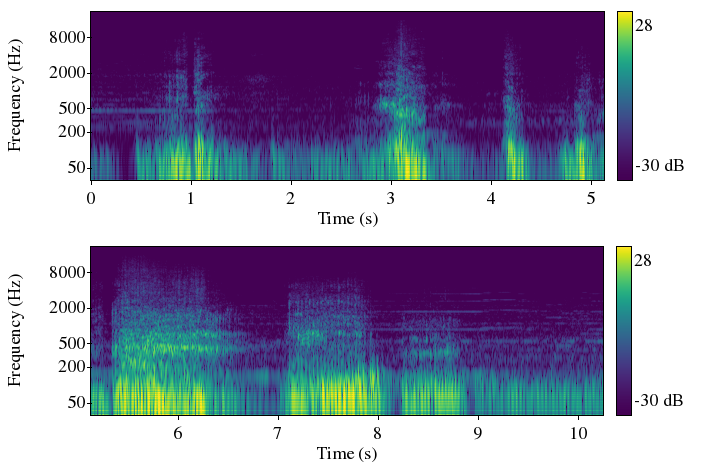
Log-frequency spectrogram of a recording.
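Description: Repeated roars of a giant gorilla in a film's sound design, several in a row with the longest and loudest a little past halfway, over orchestral film music.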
